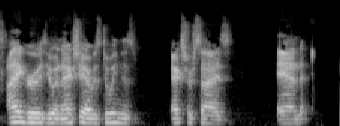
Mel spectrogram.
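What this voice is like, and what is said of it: Usual voice. Nothing is said of it.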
